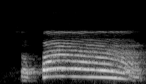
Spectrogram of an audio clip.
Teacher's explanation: Qual é a maior intensidade? É o fá. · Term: sílaba tônica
